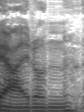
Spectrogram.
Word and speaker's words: iron: Sempre iron. Perché okay, tutto iron. – È tutto iron. Iron, tra l'altro, la R non si pronuncia, eh? – Iron.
